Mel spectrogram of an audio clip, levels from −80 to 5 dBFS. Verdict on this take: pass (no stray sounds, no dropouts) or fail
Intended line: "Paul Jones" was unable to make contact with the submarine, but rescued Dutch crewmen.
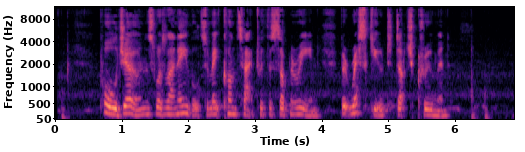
pass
